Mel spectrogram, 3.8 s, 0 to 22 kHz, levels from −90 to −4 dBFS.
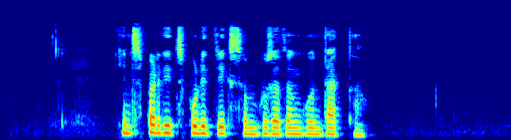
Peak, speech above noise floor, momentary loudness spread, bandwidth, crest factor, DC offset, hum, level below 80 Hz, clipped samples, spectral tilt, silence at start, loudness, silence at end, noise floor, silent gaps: -8 dBFS; 50 dB; 14 LU; 11 kHz; 22 dB; under 0.1%; none; -78 dBFS; under 0.1%; -5 dB/octave; 0.9 s; -28 LUFS; 1.1 s; -77 dBFS; none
